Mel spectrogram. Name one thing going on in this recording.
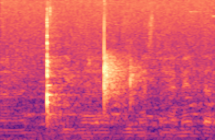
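Billiard balls knock together on a table.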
